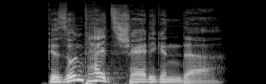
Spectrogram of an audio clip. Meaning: 1. comparative degree of gesundheitsschädigend 2. inflection of gesundheitsschädigend: strong/mixed nominative masculine singular
- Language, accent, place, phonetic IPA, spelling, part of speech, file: German, Germany, Berlin, [ɡəˈzʊnthaɪ̯t͡sˌʃɛːdɪɡəndɐ], gesundheitsschädigender, adjective, De-gesundheitsschädigender.ogg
